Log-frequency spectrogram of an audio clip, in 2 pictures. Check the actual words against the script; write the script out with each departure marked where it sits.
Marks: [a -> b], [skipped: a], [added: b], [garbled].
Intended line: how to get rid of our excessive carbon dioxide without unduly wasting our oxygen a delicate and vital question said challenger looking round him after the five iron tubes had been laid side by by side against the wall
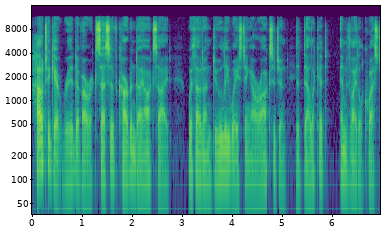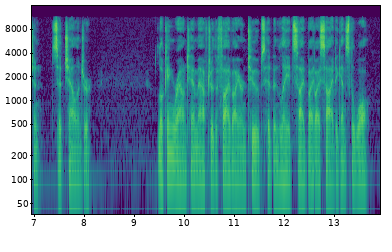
how to get rid of our excessive carbon dioxide without unduly wasting our oxygen a delicate and vital question said challenger looking round him after the five iron tubes had been laid side by by side against the wall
